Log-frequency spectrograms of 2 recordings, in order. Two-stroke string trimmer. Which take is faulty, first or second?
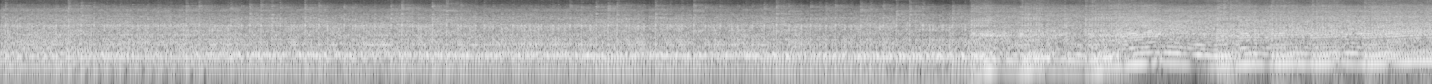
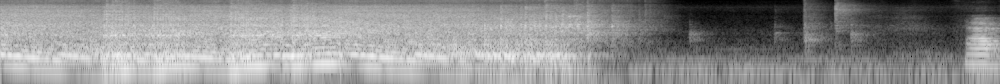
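second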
